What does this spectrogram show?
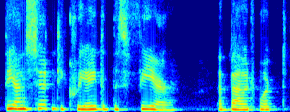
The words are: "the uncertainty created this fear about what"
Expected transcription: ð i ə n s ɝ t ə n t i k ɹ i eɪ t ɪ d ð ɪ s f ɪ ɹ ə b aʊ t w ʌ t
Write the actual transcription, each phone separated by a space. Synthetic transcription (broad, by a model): ð i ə n s ɝ t n t i k ɹ i eɪ t ɪ d ð ɪ s f ɪ ɹ ə b aʊ t w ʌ t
